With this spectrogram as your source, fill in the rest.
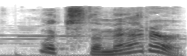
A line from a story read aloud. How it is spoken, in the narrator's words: called the Tin Woodman anxiously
